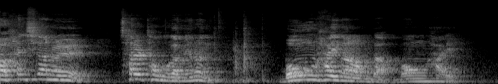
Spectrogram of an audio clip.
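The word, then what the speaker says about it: 勐海: 징홍에서 쭉 1시간을 차를 타고 가면은 멍하이가 나옵니다. 멍하이. 우리식 발음으로는 맹해죠.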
